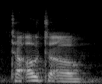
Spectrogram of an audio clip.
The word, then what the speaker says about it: To'oTo'o: He said To'oto'o.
